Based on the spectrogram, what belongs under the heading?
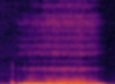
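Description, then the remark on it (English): A single deep, rumbling snore, fairly loud, a rough vibrating inhale lasting about a second before fading out. No voices are heard. “That's snoring.”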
